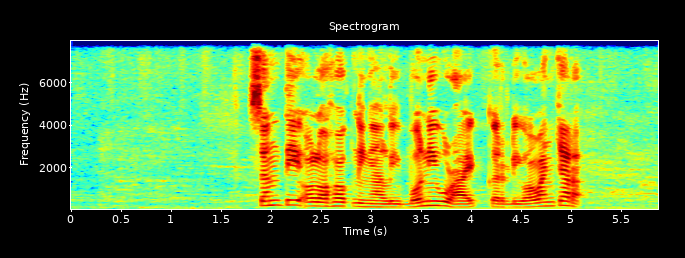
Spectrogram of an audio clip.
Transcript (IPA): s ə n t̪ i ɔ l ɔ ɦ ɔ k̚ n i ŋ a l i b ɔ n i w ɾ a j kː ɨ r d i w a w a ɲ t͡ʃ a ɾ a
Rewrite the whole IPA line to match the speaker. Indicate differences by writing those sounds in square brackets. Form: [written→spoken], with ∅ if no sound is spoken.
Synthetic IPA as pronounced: s ə n t̪ i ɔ l ɔ ɦ ɔ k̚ n i ŋ a l i b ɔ n i w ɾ a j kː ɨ r d i w a w a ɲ t͡ʃ a ɾ a

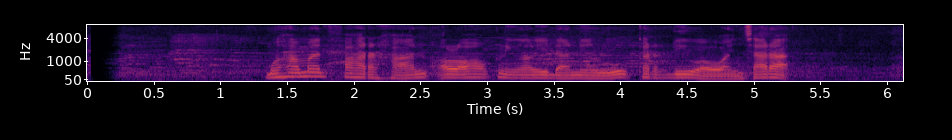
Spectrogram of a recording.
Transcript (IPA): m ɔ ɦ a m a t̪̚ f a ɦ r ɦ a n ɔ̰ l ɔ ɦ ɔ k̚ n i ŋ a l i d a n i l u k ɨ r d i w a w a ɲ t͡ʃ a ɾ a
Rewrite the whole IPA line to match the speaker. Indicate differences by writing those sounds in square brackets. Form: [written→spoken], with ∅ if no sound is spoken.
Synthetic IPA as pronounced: m [ɔ→u] ɦ a m a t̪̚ f a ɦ r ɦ a n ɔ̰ l ɔ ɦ ɔ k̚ n i ŋ a l i d a n i l u k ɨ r d i w a w a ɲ t͡ʃ a ɾ a

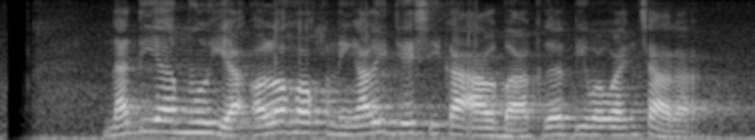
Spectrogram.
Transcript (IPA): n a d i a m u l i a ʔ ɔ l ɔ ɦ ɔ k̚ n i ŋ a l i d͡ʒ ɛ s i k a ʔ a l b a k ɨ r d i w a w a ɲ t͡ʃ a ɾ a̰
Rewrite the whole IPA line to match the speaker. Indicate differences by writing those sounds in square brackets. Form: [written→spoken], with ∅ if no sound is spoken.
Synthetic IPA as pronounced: n a d i a m u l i a ʔ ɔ l ɔ ɦ ɔ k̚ n i ŋ a l i d͡ʒ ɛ s i k a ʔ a l b a k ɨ r d i w a w a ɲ t͡ʃ a ɾ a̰

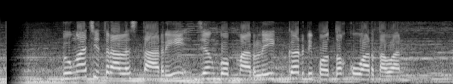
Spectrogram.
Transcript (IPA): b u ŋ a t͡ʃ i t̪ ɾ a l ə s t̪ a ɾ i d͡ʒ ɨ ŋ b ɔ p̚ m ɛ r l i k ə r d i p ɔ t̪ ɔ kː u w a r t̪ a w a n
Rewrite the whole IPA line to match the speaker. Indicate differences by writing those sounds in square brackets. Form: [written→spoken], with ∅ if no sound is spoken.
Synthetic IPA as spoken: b u ŋ a t͡ʃ i t̪ ɾ a l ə s t̪ a ɾ i d͡ʒ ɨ ŋ b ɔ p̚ m [ɛ→a] r l i k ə r d i p ɔ t̪ ɔ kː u w a r t̪ a w a n

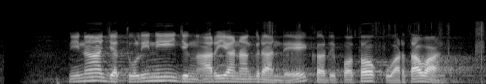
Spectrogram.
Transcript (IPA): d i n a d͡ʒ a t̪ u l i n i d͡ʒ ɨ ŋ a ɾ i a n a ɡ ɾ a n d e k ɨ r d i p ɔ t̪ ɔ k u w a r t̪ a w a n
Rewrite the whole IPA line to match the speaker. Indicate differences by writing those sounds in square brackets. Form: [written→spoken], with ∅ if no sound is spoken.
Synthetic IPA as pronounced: [d→n] i n a d͡ʒ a t̪ u l i n i d͡ʒ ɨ ŋ a ɾ i a n a ɡ ɾ a n d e k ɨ r d i p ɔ t̪ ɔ k u w a r t̪ a w a n

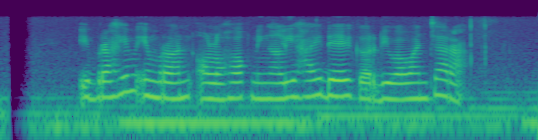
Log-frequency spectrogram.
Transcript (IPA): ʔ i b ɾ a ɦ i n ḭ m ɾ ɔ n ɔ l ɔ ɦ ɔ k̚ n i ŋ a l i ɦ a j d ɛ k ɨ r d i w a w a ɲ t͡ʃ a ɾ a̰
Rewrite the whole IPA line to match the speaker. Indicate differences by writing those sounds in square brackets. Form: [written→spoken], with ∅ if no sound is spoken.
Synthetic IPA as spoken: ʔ i b ɾ a ɦ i [n→m] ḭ m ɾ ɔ n ɔ l ɔ ɦ ɔ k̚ n i ŋ a l i ɦ a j d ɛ k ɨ r d i w a w a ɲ t͡ʃ a ɾ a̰

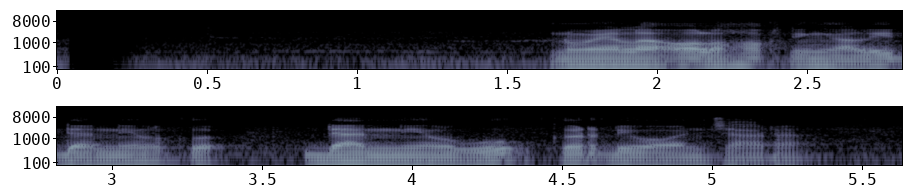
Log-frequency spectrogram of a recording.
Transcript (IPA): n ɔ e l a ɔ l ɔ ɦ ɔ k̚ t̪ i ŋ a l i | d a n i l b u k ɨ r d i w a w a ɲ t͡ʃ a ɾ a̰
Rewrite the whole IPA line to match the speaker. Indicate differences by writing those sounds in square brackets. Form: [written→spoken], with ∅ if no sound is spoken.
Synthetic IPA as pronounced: n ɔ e l a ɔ l ɔ ɦ ɔ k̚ t̪ i ŋ a l i | d a n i l [b→w] u k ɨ r d i w a w a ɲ t͡ʃ a ɾ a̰

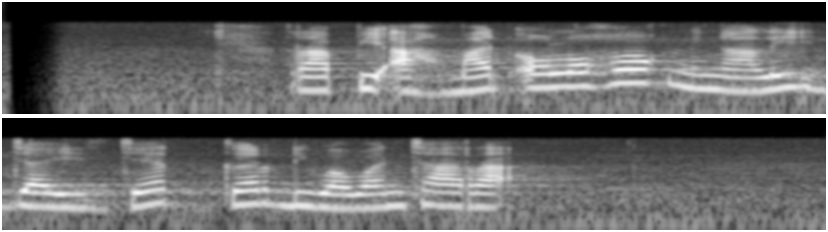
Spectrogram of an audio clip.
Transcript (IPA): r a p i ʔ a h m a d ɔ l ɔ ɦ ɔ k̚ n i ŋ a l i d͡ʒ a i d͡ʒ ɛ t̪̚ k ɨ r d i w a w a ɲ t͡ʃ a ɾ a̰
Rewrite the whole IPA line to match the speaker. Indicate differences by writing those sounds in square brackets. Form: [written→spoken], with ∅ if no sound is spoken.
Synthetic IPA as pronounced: r a p i ʔ a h m a d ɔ l ɔ ɦ ɔ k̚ n i ŋ a l i d͡ʒ a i d͡ʒ ɛ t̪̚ k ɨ r d i w a w a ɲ t͡ʃ a ɾ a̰

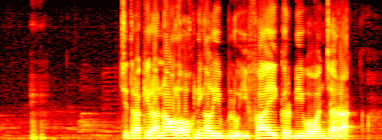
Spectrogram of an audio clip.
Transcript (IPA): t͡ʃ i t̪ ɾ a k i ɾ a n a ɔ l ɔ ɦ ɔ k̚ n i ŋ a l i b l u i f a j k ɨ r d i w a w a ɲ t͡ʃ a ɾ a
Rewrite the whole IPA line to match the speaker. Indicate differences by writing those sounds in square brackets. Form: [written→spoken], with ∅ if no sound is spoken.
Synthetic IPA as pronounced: t͡ʃ i t̪ ɾ a k i ɾ a n a ɔ l ɔ ɦ ɔ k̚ n i ŋ a l i b l u i f a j k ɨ r d i w a w a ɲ t͡ʃ a ɾ a

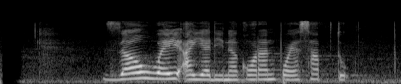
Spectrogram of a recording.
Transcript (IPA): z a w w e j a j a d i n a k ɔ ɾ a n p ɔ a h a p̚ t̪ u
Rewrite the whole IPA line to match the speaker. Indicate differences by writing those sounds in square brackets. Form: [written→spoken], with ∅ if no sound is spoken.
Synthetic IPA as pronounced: z a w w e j a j a d i n a k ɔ ɾ a n p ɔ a [h→s] a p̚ t̪ u

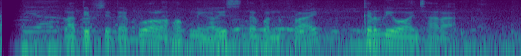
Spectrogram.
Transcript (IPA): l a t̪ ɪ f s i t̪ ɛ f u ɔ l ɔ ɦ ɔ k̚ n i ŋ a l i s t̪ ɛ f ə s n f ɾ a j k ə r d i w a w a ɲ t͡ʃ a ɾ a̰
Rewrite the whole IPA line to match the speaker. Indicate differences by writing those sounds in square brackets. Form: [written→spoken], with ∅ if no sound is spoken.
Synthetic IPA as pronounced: l a t̪ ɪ f s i t̪ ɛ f u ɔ l ɔ ɦ ɔ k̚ n i ŋ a l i s t̪ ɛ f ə [s→∅] n f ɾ a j k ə r d i w a w a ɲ t͡ʃ a ɾ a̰

